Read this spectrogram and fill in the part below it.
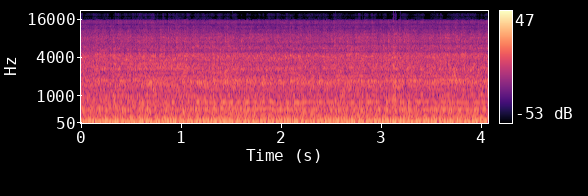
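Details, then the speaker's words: First start after fitting 7600 heads, carburetor, no coolant yet: deep, steady low rumble at fast idle with even beat; runs cleanly but idle still high, needs idle adjustment down. "a lot better need to work on the adjustment here get the idol to finish the idol down a little more"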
